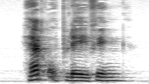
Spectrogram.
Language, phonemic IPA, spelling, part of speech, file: Dutch, /ɦɛrˈɔpˌleːvɪŋ/, heropleving, noun, Nl-heropleving.ogg
- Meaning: revival, reinvigoration (of a phenomenon)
